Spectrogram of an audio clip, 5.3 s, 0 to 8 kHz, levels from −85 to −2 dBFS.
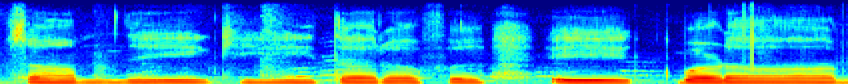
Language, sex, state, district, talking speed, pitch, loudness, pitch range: Hindi, female, Madhya Pradesh, Bhopal, 55 wpm, 210 Hz, -16 LUFS, 210-215 Hz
